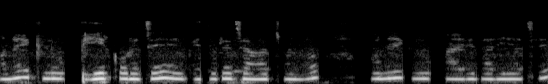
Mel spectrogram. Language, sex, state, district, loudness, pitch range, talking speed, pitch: Bengali, female, West Bengal, Jhargram, -18 LUFS, 245-265 Hz, 155 wpm, 255 Hz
